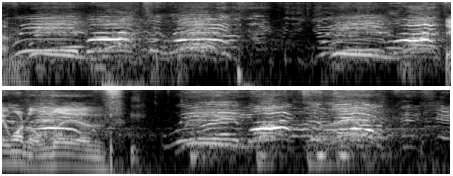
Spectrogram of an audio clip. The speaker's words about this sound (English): Here he is walking through, I don't know where he's walking to, but he's got a whole crowd of people that are hassling him. This is in D.C., if I'm not mistaken.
